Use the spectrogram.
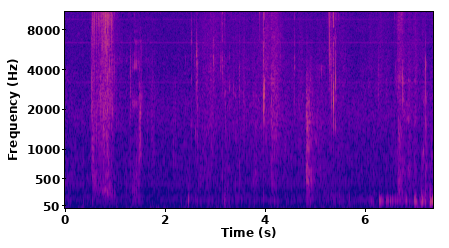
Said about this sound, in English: I'm going to go for a big sip.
